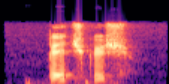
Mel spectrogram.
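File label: "печкысь", Komi, male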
